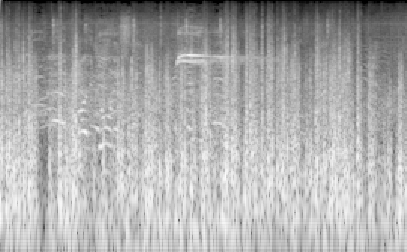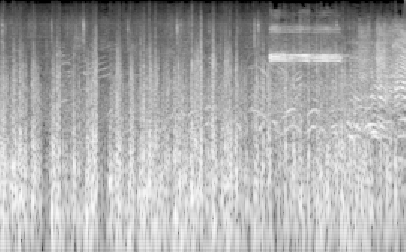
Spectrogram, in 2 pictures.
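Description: Spectators' overlapping voices and shouts, with wind buffeting the microphone. A high, steady whistle blows briefly about two and a half seconds in, and again near the end.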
